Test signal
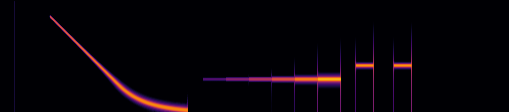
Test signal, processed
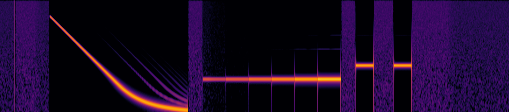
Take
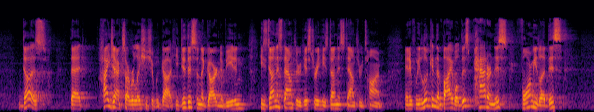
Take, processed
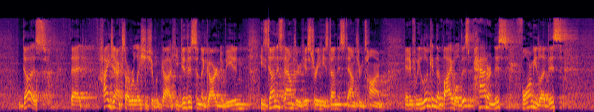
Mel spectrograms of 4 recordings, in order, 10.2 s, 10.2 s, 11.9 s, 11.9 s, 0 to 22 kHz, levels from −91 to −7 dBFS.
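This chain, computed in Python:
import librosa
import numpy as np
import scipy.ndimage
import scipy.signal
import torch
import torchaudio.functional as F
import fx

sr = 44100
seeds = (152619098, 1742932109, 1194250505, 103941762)

y = fx.transient(x, sr, attack_db=3, sustain_db=8)
y = fx.env_flatten(y, sr, amount_pct=50)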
